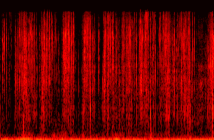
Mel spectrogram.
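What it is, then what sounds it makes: Plastic bubble wrap being crumpled. A small piece of plastic bubble wrap is squeezed and crumpled with fingertips and palms, giving a steady, dense crinkling and crackling. Bright, high rustle runs throughout over a low rumble, with brief sharper crackles now and then.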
